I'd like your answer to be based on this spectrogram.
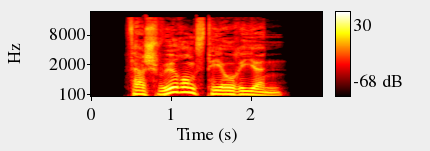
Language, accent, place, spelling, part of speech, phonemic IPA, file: German, Germany, Berlin, Verschwörungstheorien, noun, /fɛɐ̯ˈʃvøː.ʁʊŋs.te.oˌʁiː.ən/, De-Verschwörungstheorien.ogg
- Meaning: plural of Verschwörungstheorie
